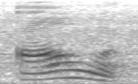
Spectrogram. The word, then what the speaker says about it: hour: Now, first of all, this is a list of words where the H, in all these list of words, my H is silent.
